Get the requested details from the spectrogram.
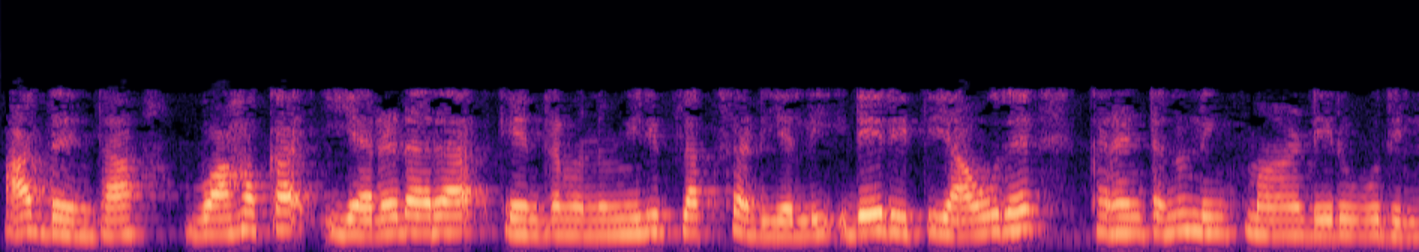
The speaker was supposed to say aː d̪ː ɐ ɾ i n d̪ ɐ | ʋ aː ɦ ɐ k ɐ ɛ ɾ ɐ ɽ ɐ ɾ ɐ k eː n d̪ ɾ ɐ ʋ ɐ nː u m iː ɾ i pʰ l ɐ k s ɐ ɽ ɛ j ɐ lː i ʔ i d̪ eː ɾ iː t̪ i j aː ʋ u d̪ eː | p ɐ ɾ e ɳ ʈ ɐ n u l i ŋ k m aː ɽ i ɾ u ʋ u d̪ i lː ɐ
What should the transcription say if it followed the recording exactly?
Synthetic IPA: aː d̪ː ɐ ɾ i n d̪ ɐ | ʋ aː ɦ ɐ k ɐ ɛ ɾ ɐ ɽ ɐ ɾ ɐ k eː n d̪ ɾ ɐ ʋ ɐ nː u m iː ɾ i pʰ l ɐ k s ɐ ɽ i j ɐ lː i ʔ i d̪ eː ɾ iː t̪ i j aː ʋ u d̪ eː | k ɐ ɾ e ɳ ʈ ɐ nː u l i ŋ k m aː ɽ i ɾ u ʋ u d̪ i lː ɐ

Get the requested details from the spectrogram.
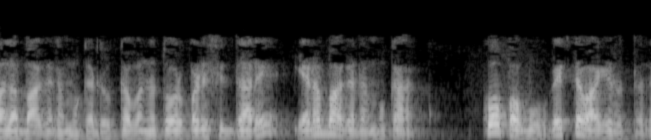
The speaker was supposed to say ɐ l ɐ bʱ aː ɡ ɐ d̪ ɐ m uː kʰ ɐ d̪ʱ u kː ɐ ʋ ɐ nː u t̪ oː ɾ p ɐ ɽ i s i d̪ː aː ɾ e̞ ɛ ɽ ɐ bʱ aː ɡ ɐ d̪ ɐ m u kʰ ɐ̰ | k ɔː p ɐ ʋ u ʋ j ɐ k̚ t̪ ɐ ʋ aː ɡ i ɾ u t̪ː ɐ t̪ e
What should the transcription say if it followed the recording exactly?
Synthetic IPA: ɐ l ɐ bʱ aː ɡ ɐ d̪ ɐ m u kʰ ɐ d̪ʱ u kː ɐ ʋ ɐ nː u t̪ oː ɾ p ɐ ɽ i s i d̪ː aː ɾ e̞ ɛ ɽ ɐ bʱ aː ɡ ɐ d̪ ɐ m u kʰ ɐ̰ | k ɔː p ɐ ʋ u ʋ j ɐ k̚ t̪ ɐ ʋ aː ɡ i ɾ u t̪ː ɐ d̪ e

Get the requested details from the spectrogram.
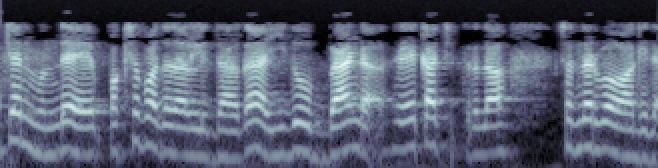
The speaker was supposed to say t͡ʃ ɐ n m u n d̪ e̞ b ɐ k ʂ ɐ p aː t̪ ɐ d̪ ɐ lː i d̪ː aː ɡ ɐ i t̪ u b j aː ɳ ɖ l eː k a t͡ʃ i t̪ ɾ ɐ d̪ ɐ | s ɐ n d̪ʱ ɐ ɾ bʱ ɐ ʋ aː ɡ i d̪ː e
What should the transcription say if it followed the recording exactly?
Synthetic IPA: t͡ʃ ɐ n m u n d̪ e̞ p ɐ k ʂ ɐ p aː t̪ ɐ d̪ ɐ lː i d̪ː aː ɡ ɐ i d̪ u b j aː ɳ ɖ ɾ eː k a t͡ʃ i t̪ ɾ ɐ d̪ ɐ | s ɐ n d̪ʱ ɐ ɾ bʱ ɐ ʋ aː ɡ i d̪ e

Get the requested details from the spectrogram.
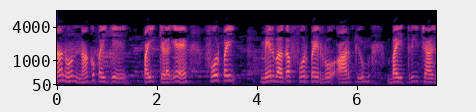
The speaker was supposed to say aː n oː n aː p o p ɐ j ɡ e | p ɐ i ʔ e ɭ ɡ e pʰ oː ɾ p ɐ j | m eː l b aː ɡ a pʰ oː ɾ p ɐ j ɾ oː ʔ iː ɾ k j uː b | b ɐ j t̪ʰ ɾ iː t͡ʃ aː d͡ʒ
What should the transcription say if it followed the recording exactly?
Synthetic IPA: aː n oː n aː k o p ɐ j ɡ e | p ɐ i k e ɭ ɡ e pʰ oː ɾ p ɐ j | m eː l b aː ɡ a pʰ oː ɾ p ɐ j ɾ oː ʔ aː ɾ k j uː b | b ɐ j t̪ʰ ɾ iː t͡ʃ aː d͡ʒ

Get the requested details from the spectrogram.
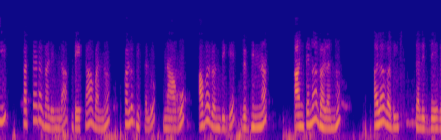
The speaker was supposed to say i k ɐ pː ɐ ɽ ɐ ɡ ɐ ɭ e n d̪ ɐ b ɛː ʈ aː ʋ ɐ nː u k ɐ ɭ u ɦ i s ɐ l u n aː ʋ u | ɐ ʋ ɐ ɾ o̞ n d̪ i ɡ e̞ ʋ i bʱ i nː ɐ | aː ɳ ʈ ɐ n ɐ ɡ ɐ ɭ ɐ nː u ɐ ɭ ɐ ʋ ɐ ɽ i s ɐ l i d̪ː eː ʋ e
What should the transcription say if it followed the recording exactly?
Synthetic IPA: i k ɐ ʈː ɐ ɽ ɐ ɡ ɐ ɭ i n d̪ ɐ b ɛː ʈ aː ʋ ɐ nː u k ɐ ɭ u ɦ i s ɐ l u n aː ʋ u | ɐ ʋ ɐ ɾ o̞ n d̪ i ɡ e̞ ʋ i bʱ i nː ɐ | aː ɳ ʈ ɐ n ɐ ɡ ɐ ɭ ɐ nː u ɐ ɭ ɐ ʋ ɐ ɽ i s ɐ l i d̪ː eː ʋ e

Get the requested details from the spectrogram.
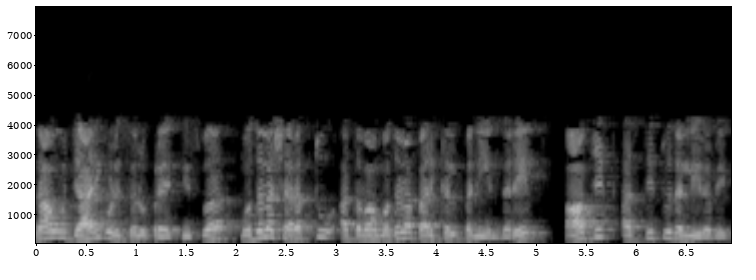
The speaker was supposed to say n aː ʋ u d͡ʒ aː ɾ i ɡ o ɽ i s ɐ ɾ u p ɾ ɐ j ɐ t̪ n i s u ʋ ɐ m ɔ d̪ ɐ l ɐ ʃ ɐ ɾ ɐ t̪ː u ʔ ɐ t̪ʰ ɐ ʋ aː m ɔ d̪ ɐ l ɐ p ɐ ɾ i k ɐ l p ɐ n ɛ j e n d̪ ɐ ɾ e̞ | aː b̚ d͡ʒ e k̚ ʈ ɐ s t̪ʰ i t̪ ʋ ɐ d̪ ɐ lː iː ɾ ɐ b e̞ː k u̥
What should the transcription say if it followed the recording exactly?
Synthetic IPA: n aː ʋ u d͡ʒ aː ɾ i ɡ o ɭ i s ɐ l u p ɾ ɐ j ɐ t̪ n i s u ʋ ɐ m ɔ d̪ ɐ l ɐ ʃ ɐ ɾ ɐ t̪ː u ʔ ɐ t̪ʰ ɐ ʋ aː m ɔ d̪ ɐ l ɐ p ɐ ɾ i k ɐ l p ɐ n ɛ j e n d̪ ɐ ɾ e̞ | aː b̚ d͡ʒ e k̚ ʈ ɐ s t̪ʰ i t̪ ʋ ɐ d̪ ɐ lː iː ɾ ɐ b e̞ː k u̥

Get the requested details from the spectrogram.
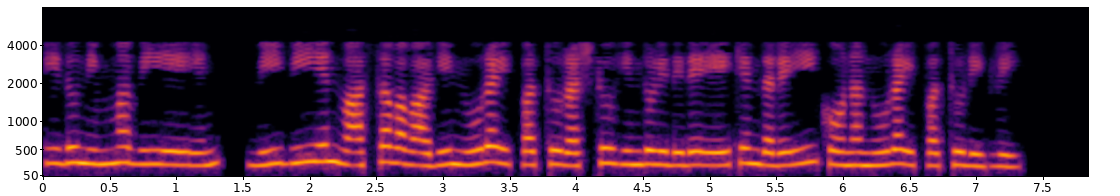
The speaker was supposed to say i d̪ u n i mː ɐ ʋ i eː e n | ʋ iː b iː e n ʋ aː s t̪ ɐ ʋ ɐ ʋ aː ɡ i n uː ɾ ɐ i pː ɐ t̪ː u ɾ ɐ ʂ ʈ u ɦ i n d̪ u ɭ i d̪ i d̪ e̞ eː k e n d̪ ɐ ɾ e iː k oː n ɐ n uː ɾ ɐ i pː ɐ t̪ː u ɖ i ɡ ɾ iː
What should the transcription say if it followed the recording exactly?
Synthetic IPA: i d̪ u n i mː ɐ ʋ i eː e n | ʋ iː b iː e n ʋ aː s t̪ ɐ ʋ ɐ ʋ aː ɡ i n uː ɾ ɐ i pː ɐ t̪ː u ɾ ɐ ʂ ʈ u ɦ i n d̪ u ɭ i d̪ i d̪ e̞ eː k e n d̪ ɐ ɾ e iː k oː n ɐ n uː ɾ ɐ i pː ɐ t̪ː u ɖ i ɡ ɾ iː

